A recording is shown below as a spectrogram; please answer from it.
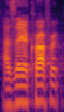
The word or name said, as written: Isaiah Crawford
